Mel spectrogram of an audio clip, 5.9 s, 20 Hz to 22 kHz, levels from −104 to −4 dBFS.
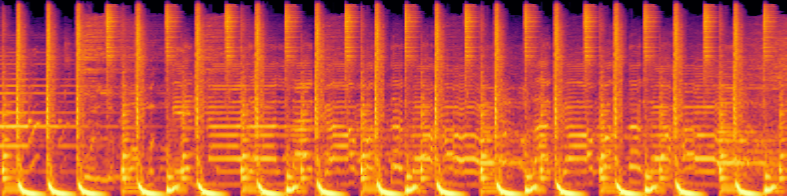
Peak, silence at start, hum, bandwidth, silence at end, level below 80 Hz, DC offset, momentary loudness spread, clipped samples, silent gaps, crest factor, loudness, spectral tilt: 0 dBFS; 0 s; none; over 20 kHz; 0 s; -16 dBFS; under 0.1%; 2 LU; 0.8%; none; 8 dB; -8 LUFS; -4.5 dB/octave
